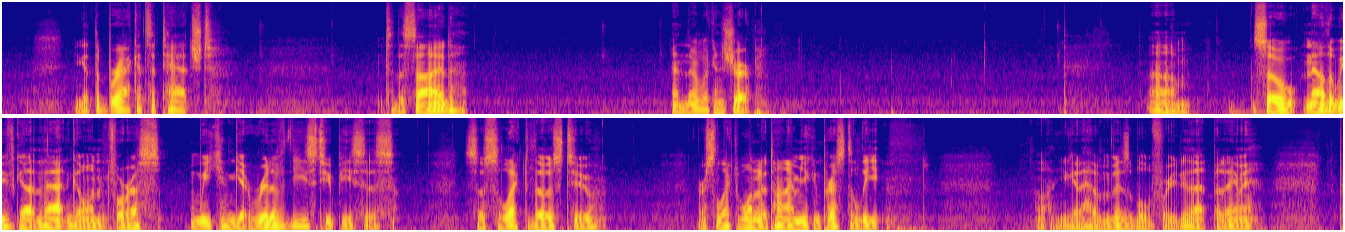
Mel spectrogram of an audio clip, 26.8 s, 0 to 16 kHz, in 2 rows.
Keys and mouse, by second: 4.9 middle click, 6.1 middle click, 6.2-8.2 middle drag, 21.4 Delete, 26.7 Delete.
